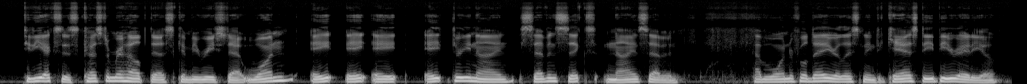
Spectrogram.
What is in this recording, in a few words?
Advert Kiosk Advertisment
